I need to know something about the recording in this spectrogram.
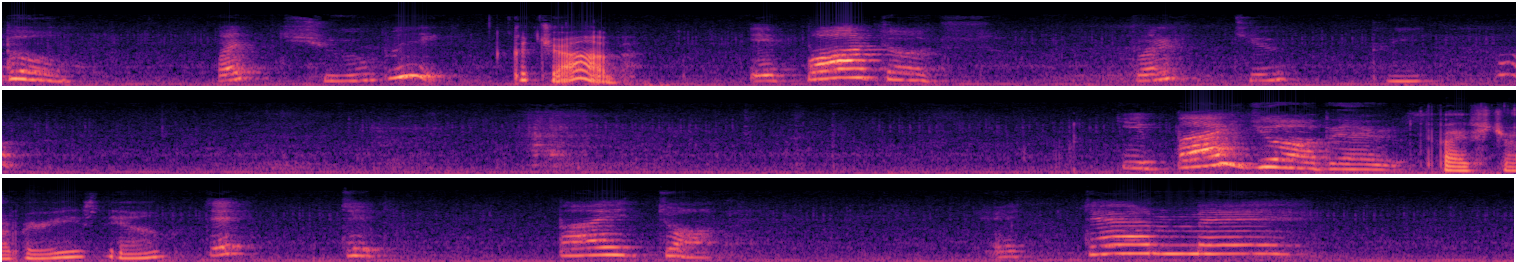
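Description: A young boy reads aloud close by, in short bursts with pauses.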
